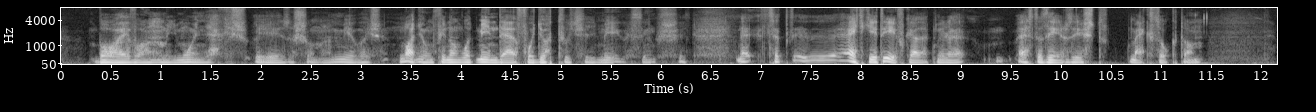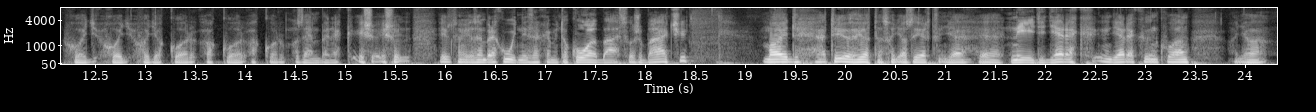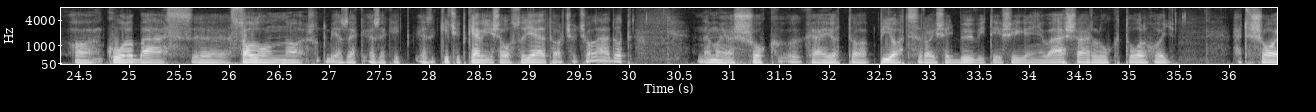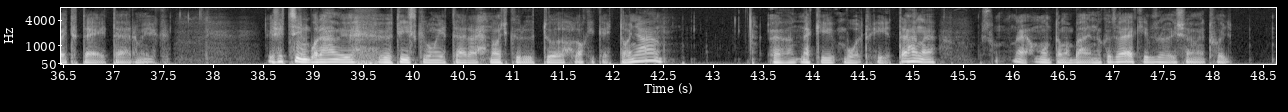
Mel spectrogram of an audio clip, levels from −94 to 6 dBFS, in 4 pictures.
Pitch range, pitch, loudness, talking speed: 110-125 Hz, 115 Hz, -16 LUFS, 135 wpm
